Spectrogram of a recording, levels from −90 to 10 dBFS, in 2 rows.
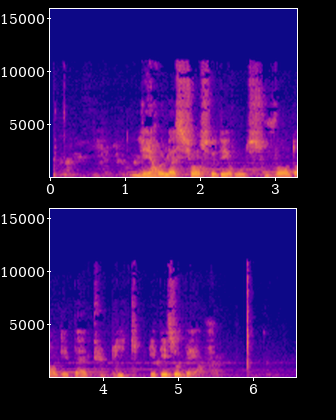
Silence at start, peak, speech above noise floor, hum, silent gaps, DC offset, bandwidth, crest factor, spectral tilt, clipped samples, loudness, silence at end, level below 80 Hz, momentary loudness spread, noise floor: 0.05 s; -2 dBFS; 38 dB; none; none; under 0.1%; 11.5 kHz; 18 dB; -5.5 dB/octave; under 0.1%; -19 LUFS; 1.05 s; -52 dBFS; 19 LU; -56 dBFS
